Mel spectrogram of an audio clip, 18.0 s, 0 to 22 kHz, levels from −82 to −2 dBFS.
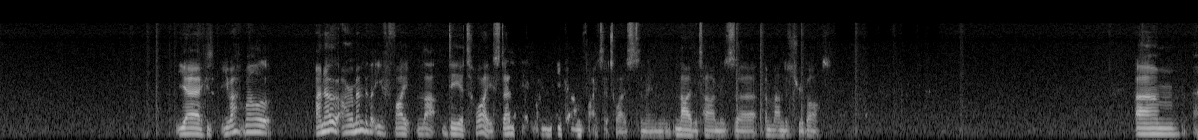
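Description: Speech suppressed in double talk, 7.63 to 9.07 s: the talker's speech dips and thins in patches totalling about a second, at worst about 15 dB down. The likely cause is that the echo canceller could not separate its own talker from the loudspeaker echo and turned both down together.

Other side's voice leaking through, 8.50 to 8.55 s, inside that stretch: a brief scrap of a second voice sits about 10 dB below the talker. It is likely leftover loudspeaker sound that the echo canceller failed to strip from the microphone signal.

Speech suppressed in double talk again at 13.61 to 13.67 s: a much smaller dip of a few decibels, lasting well under a tenth of a second. It likely comes from the canceller briefly ducking the talker while the far side spoke.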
